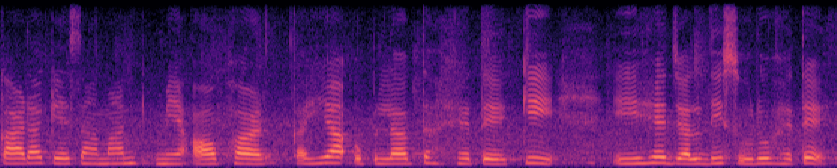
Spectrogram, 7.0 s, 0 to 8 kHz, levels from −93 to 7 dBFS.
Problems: background sounds at intervals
